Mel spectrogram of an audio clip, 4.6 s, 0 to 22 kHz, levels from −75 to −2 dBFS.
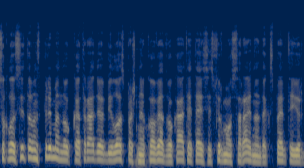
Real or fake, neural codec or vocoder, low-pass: fake; vocoder, 48 kHz, 128 mel bands, Vocos; 14.4 kHz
